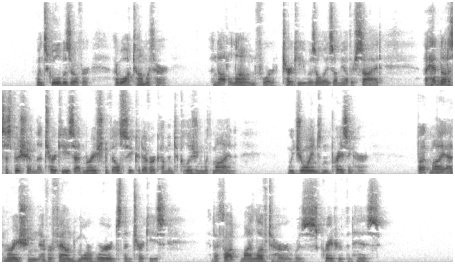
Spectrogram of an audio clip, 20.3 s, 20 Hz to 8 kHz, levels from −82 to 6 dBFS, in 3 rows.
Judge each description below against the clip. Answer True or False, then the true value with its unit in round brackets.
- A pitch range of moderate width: True (3.1 semitones)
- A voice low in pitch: True (130 Hz)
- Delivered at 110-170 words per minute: False (180 wpm)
